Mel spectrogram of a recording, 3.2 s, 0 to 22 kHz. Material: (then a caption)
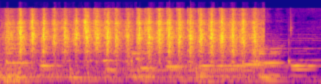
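Dried beans. A bottle containing mung beans is shaken back and forth, and the beans inside vibrate to make the sound: a steady, fast, bright rattle of rhythmic shaking bursts, mostly high-pitched hiss. After about 2.6 seconds the shaking stops, leaving a quiet tail with a couple of faint clicks.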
